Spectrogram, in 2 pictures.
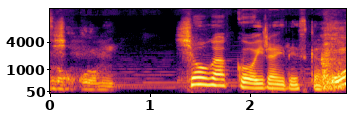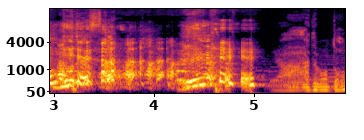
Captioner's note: laughs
